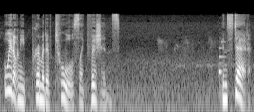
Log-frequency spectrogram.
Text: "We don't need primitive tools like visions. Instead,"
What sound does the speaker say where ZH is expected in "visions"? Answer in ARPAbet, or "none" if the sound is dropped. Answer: ZH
